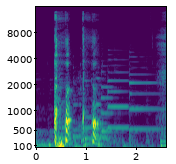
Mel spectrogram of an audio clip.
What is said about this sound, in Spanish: A continuación, lo que hizo para llamar la atención fue algo tan sencillo como toser un par de veces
